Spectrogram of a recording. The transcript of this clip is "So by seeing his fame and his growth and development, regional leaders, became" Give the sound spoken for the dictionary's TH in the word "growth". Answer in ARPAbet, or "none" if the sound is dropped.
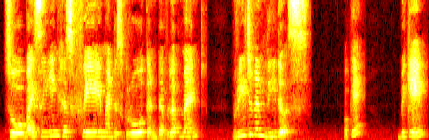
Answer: T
